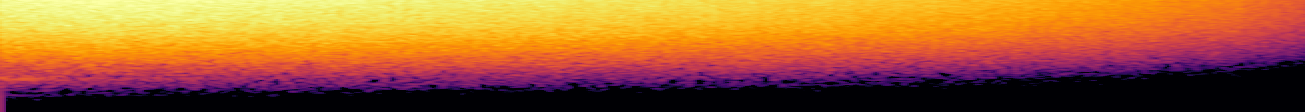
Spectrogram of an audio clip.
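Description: Closing white-noise effect of an electronic dance track: a high hiss left alone after the beat stops, fading out over about six seconds and thinning from the bottom as it dies away.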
